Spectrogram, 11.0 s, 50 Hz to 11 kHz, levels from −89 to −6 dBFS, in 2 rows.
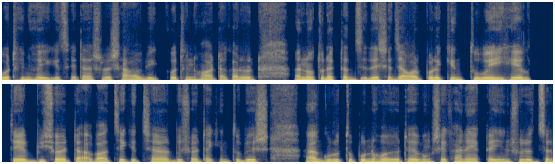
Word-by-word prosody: কঠিন 155 +2 +2
হয়ে 150 -2 +2
গেছে। 145 -1 -6
এটা 170 - -4
আসলে 165 0 -3
স্বাভাবিক 150 -2 -1
কঠিন 155 +1 -1
হওয়াটা, 150 -1 -1
কারণ 150 0 +1 0.6
নতুন 155 +2 +2
একটা 170 - -1
য - - -8
দেশে 155 +2 +1
যাওয়ার 145 -1 +3
পরে 150 -1 +4
কিন্তু 150 -2 -1 0.2
এই 150 - +4
হেলথের 150 0 +3 0.6
বিষয়টা 150 -2 +2
বা 140 - +5
চিকিৎসার 150 +1 -1
বিষয়টা 145 0 -2
কিন্তু 145 0 -7
বেশ 145 -1 +2 0.5
আ - - +5
গুরুত্বপূর্ণ 155 0 0
হয়ে 150 -1 +3
ওঠে 150 +2 -3
এবং 150 0 -1
সেখানে 160 +1 0
একটা 160 - -4
ইন্সুরেন্সের 150 +1 -1
150 Hz, 175 wpm, -23 LUFS, 145-155 Hz, 0.6 s, বা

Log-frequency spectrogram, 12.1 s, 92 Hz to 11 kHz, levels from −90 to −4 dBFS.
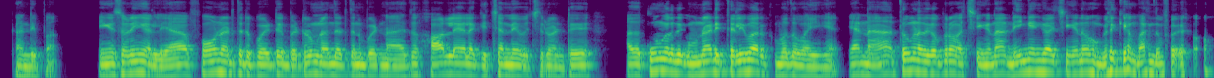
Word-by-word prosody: கண்டிப்பா. 95 -1 -3 0.5
நீங்க 110 +1 +2
சொன்னீங்க 130 +1 +2
இல்லையா? 100 +1 +1 0.2
ஃபோன் 130 +4 +1
எடுத்துட்டு 120 -2 -1
போயிட்டு, 110 +2 +1
பெட்ரூம்லருந்து 110 +1 +1
எடுத்துன்னு 105 0 -1
போய்ட்டு, 105 0 0
நான் 95 0 -1
ஏதோ 115 +3 -3
ஹால்லையோ 115 +1 +2
இல்ல 110 - +2
கிட்சன்லையோ 105 0 0
வச்சுருவேன்ட்டு. 95 +1 -3 0.5
அத 110 - +2
தூங்குறதுக்கு 140 -5 +2
முன்னாடி 130 +2 +3
தெளிவா 140 +3 +4
இருக்கும்போது 110 -1 -1
வைங்க. 95 -1 -1 0.3
ஏன்னா 110 -3 -1 0.3
தூங்குனதுக்கப்பறம் 130 -3 +2
வச்சீங்கன்னா, 110 +2 0
நீங்க 130 +4 +1
எங்க 140 0 +3
வச்சீங்கன்னு 130 +1 -1
உங்களுக்கே 150 +7 +2
மறந்து 125 -2 0
போய்ரும். 130 - -3
115 Hz, 155 wpm, -22 LUFS, 105-130 Hz, 0.5 s, தெளிவா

